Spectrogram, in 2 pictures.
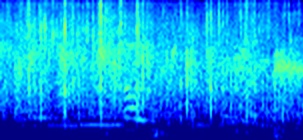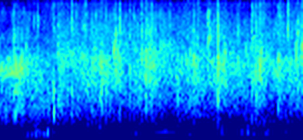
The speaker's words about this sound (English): Somebody clap your hand to give him praise.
